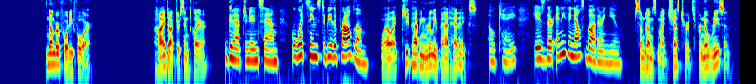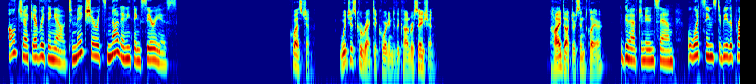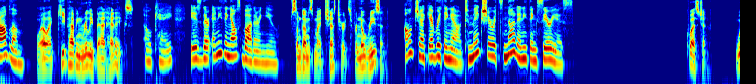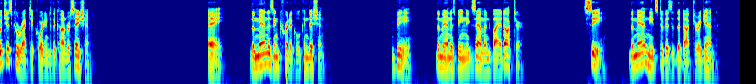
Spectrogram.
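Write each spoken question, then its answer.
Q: Which is correct according to the conversation?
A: B: The man is being examined by a doctor.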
